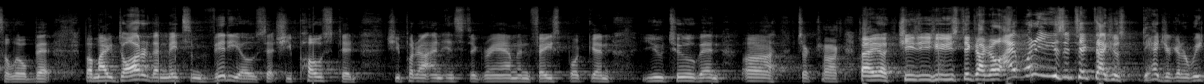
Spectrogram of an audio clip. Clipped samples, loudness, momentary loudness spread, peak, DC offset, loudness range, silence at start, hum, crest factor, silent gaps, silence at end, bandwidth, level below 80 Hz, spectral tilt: under 0.1%; -20 LUFS; 15 LU; -2 dBFS; under 0.1%; 11 LU; 0 s; none; 18 dB; none; 0 s; 16 kHz; -66 dBFS; -2 dB/octave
